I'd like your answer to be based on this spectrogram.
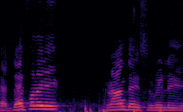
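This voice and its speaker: A man with a Neapolitan accent. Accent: Neapolitan Italian. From Italy, Naples. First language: Italian. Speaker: chef. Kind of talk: cooking demo.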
